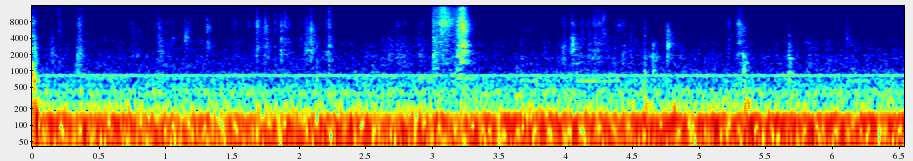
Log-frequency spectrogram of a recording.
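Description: Baseball trading cards being handled and sorted by hand: faint slides and soft clicks of card stock, with one brief rustle about three seconds in, over a steady low hum.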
